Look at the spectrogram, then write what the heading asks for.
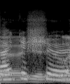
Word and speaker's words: Lancashire: You left rainy Lancashire. Yes. How do I say? Did I say it right? Lancashire, yeah. Lancashire. The ire isn't so much; it's a sh. It's Sure, like, yeah, Lancashire. like Cheshire, yeah.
